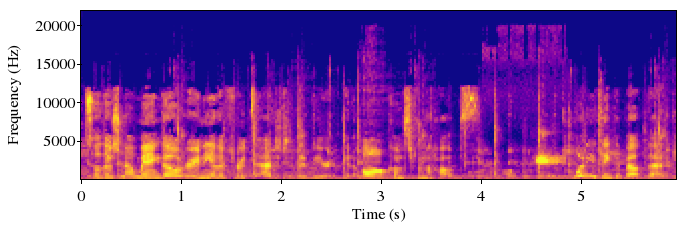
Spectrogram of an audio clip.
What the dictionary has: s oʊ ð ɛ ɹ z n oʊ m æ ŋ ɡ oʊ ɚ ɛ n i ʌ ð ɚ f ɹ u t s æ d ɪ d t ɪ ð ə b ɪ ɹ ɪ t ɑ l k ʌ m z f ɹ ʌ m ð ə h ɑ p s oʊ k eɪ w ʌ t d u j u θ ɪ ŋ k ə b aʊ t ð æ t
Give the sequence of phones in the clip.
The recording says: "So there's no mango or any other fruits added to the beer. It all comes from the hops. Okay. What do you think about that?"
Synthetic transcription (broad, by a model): s oʊ ð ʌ ɹ z n oʊ m æ ŋ ɡ oʊ ɚ ɛ n i ʌ ð ɚ f ɹ u t s æ d ɪ d t ɪ ð ə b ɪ ɹ ɪ t ɑ l k ʌ m z f ɹ ʌ m ð ə h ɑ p s oʊ k eɪ w ʌ t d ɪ j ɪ θ ɪ ŋ k ə b aʊ t ð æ t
